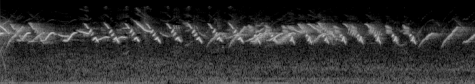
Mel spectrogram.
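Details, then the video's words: Baderna mix of tui tui Double-collared seedeater songs, including grego, viviti, flauteado and 3ª nota, for training captive birds. An unbroken stream of fast, high, buzzy notes repeated in tight rhythmic sequences. "ESQUENTE SEU COLEIRO Áudio de Baderna"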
